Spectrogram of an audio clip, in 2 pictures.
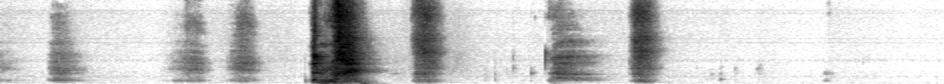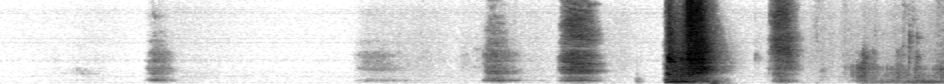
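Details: Sneezing in a person who is tired and somewhat sick, wearing a jacket in a cold, unheated winter apartment: two loud, explosive sneezes, each preceded by short indrawn breaths, with quieter snuffling between.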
